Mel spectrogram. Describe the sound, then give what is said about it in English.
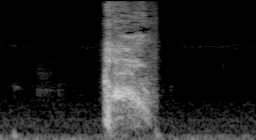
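A single short, sharp cough stands out clearly against near silence. “had to mute you. I was coughing.”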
